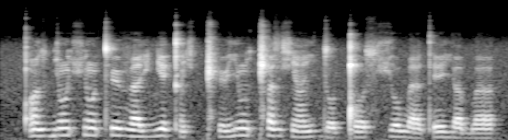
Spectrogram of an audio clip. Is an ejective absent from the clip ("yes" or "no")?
no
